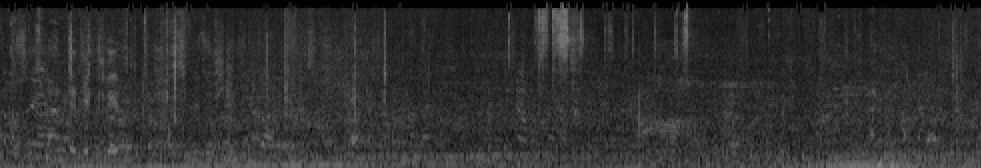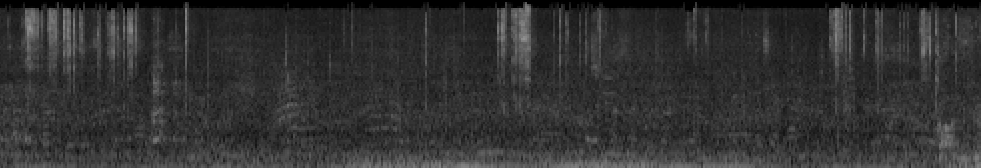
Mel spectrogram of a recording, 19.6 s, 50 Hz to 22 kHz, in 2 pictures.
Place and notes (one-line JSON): {"title": "Berlin, Möbel Olfe - möbel olfe, friday night", "date": "2009-05-29 22:00:00", "description": "29.05.2009 vor dem club möbel olfe, frau klebt plakate, folklore-band probt im hintergrund\nin front of pub möbel olfe, woman sticks a bill, folk band rehearsal in the background", "latitude": "52.50", "longitude": "13.42", "altitude": "40", "timezone": "Europe/Berlin"}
